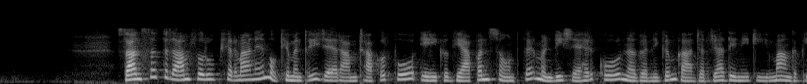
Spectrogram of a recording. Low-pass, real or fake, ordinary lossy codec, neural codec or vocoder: 5.4 kHz; fake; none; codec, 16 kHz in and 24 kHz out, 0.6 kbps, FocalCodec, streaming, 2048 codes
